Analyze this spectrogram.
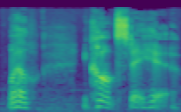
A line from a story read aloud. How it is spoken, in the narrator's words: she said sadly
